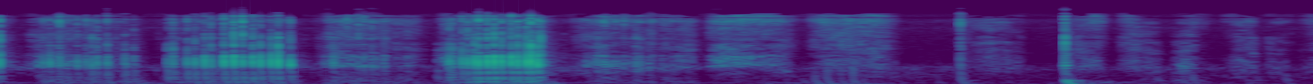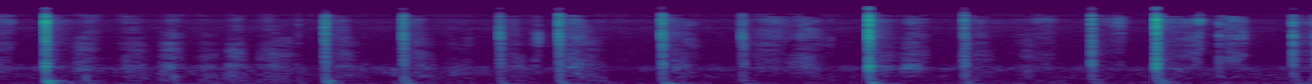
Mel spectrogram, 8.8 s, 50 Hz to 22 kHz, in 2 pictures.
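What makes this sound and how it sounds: Fingertips scratch and tap the front of a *Family Plot* 4K UHD Blu-ray case, a hollow plastic case with a glossy cardboard slipcover, resting on a carpet. For about three seconds there are soft, dry, swelling scratching strokes, then a string of quick, clicky, separated taps with almost no ring. The result is a quiet, papery, close-up texture of scratches and taps.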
